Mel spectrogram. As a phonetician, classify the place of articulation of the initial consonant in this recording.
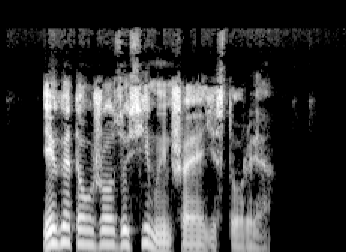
velar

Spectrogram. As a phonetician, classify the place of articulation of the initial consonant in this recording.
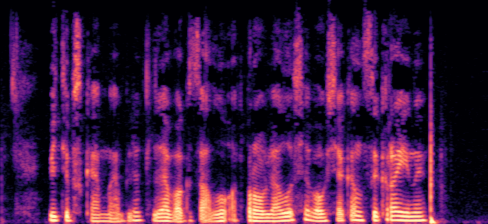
labial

